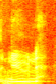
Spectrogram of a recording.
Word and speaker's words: Nun: the son of and in Hebrew it's pronounced noon but in English an American it's pronounced none Joshua the son of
